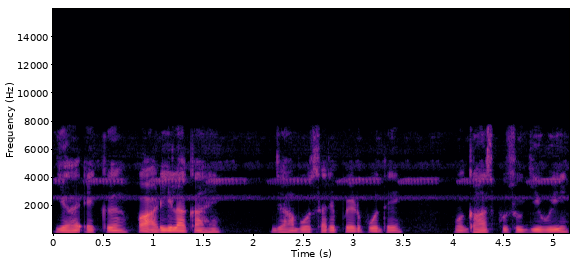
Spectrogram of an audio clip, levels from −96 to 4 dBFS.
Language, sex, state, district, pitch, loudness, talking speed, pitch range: Hindi, male, Bihar, Supaul, 100 Hz, -37 LUFS, 175 wpm, 100-105 Hz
